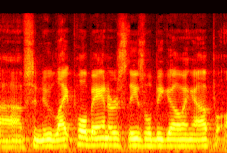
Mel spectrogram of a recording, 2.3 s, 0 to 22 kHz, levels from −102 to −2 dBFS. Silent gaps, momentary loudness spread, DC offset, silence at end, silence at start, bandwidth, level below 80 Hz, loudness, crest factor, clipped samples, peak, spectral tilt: none; 4 LU; under 0.1%; 0 s; 0 s; 15.5 kHz; -46 dBFS; -20 LUFS; 14 dB; under 0.1%; -6 dBFS; -6 dB/octave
